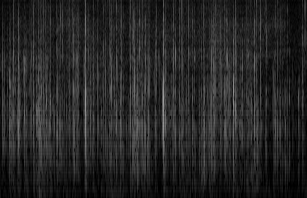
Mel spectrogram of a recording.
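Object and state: Plastic dome stickers, tapped and scratched.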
